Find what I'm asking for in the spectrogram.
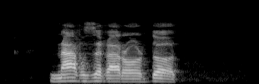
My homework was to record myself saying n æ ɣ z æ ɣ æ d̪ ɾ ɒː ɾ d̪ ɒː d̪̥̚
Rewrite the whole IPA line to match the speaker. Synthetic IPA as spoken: n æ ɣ z e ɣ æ ɾ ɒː ɾ d̪ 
